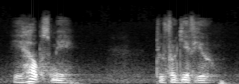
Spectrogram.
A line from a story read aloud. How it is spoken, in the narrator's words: she said very gently, very quietly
